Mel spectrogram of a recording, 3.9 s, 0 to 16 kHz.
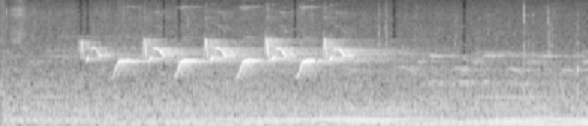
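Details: Carolina wren on April 27, sunny cloudless day with north wind by a meadow in spring migration, gives five quick, ringing two-note phrases, each a high note slurring down to a lower one, over a steady low hum.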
